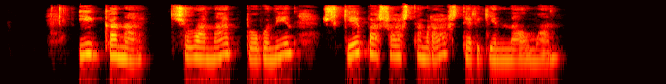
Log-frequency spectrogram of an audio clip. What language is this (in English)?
Mari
